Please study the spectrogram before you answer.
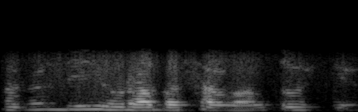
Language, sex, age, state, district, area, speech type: Kashmiri, female, 45-60, Jammu and Kashmir, Bandipora, rural, conversation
